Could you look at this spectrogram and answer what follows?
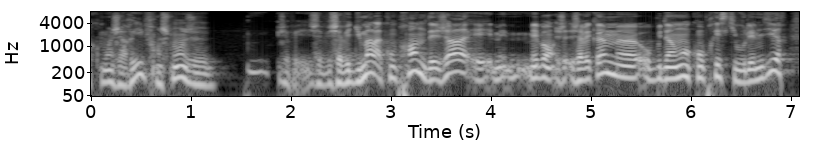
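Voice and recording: Fast, lively speech from a man at medium pitch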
